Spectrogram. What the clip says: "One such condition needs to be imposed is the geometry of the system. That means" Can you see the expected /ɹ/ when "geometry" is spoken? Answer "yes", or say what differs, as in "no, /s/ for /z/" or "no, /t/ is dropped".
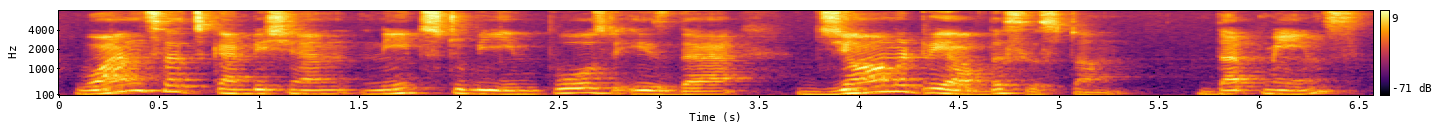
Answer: yes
